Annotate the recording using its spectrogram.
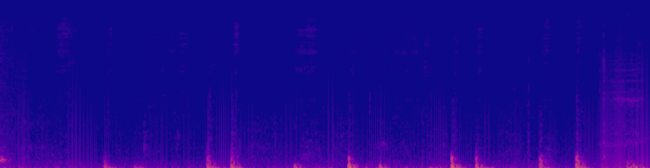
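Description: Dry-erase marker writing on a whiteboard: a series of short, irregular strokes and taps as terms are written out and crossed through.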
